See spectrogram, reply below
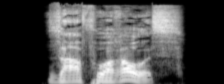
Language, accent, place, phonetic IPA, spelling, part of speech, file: German, Germany, Berlin, [ˌzaː foˈʁaʊ̯s], sah voraus, verb, De-sah voraus.ogg
- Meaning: first/third-person singular preterite of voraussehen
